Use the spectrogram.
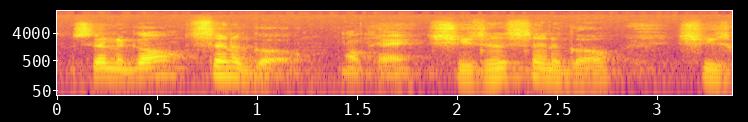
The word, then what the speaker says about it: Senegal: She's in Senegal, is that how it's pronounced? Senegal? Senegal.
